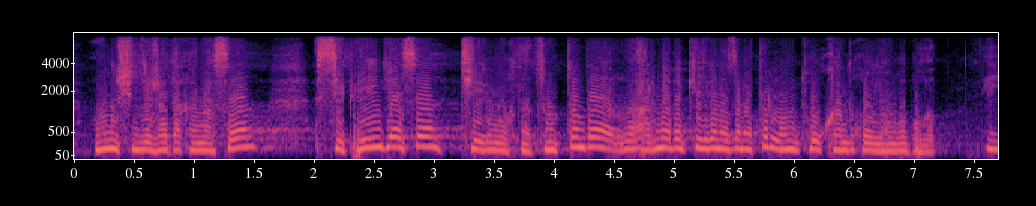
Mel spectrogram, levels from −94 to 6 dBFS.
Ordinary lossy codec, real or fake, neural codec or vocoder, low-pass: none; fake; vocoder, 22.05 kHz, 80 mel bands, Vocos; 7.2 kHz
